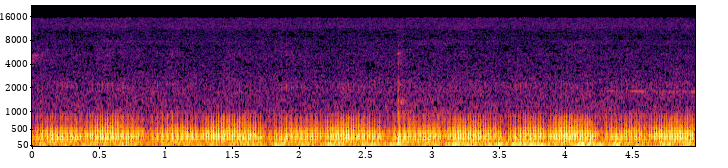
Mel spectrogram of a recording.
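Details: Sleeping cat snores in a deep, rough, buzzing drone that pulses with its breathing, around twice per second, in a quiet indoor setting.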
